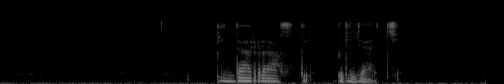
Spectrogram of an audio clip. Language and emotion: Russian, angry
